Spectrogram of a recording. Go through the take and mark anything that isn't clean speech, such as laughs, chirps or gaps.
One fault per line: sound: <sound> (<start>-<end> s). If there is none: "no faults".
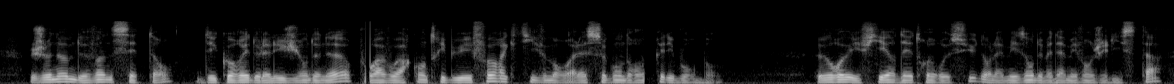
sound: dropout (3.7-3.7 s)
sound: dropout (6.4-6.6 s)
